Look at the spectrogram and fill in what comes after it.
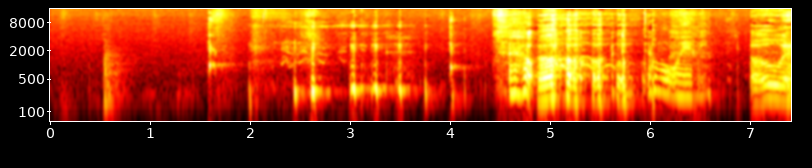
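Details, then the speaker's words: Hiccups in a 5-day-old newborn boy: short, abrupt catches of breath in a quick run, chest visibly moving, with adult voices and laughter nearby. "got the hiccups, buddy? Yeah. Oh, his little chest. Hey, you got the hiccups, Mr. Hudson?"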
